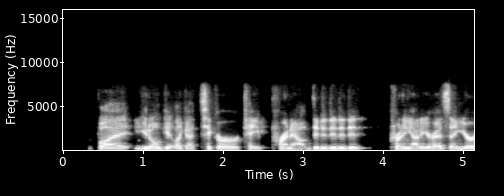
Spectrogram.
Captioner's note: trills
